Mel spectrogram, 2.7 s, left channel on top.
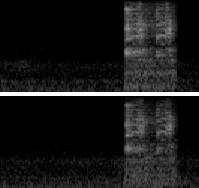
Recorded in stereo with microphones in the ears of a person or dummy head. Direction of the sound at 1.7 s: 30° left (ahead or behind).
